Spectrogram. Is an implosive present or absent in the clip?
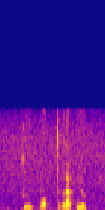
absent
